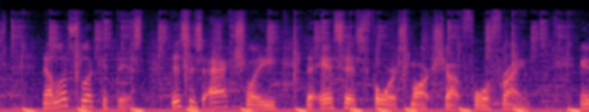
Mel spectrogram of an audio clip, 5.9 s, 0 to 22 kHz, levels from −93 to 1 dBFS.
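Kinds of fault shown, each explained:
Mains hum: a ground loop or a nearby transformer is coupling the 60 Hz power line into the signal path, laying a steady low tone under the sound for the whole clip, sitting roughly 15 dB below the wanted audio.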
